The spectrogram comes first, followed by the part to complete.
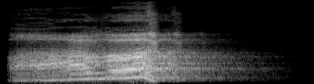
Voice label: Frustration; Warframe; Entrati Doppelganger; Evil Twin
